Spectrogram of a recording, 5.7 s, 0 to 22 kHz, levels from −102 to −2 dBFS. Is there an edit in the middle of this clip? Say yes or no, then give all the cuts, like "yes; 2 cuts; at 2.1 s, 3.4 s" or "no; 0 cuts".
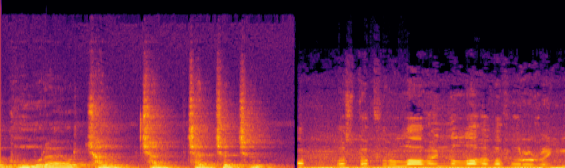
yes; 1 cut; at 2.9 s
